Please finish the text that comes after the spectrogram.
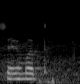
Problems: low volume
